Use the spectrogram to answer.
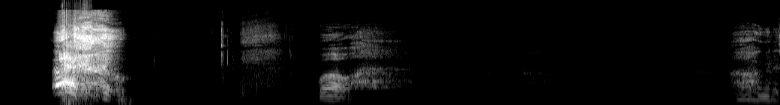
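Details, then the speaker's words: Adult male sneezing after sniffing chhinkni snuff for the first time, burning menthol feeling, eyes watering and nose running; one loud explosive sneeze followed by brief breathy sounds and murmured voice. "oh what a big sneeze oh boy I'm GNA sneeze again whoa oh my eyes are watering like crazy my nose is running I'm going to sneeze"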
